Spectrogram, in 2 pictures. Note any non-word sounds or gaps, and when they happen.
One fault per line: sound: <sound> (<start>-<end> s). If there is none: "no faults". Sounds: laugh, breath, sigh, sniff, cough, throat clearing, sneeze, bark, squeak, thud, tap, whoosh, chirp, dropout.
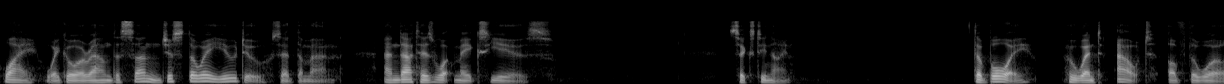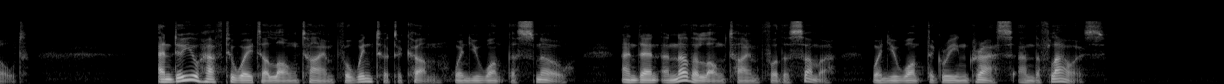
no faults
